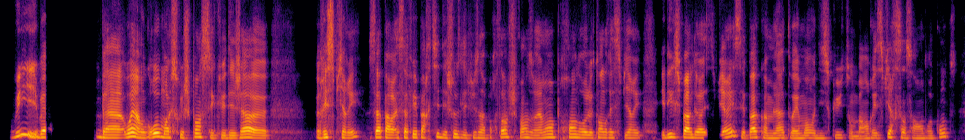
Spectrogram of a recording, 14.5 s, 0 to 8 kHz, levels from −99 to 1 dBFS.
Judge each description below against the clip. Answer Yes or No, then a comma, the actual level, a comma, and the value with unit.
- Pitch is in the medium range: Yes, medium, 160 Hz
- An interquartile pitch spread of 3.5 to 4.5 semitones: Yes, average, 3.8 semitones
